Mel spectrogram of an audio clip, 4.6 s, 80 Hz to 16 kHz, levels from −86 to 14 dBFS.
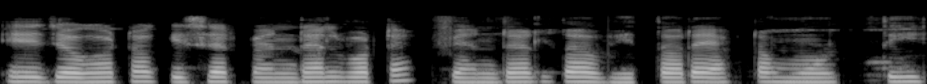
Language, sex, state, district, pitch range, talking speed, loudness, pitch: Bengali, female, West Bengal, Jalpaiguri, 190-205 Hz, 130 wpm, -21 LUFS, 195 Hz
